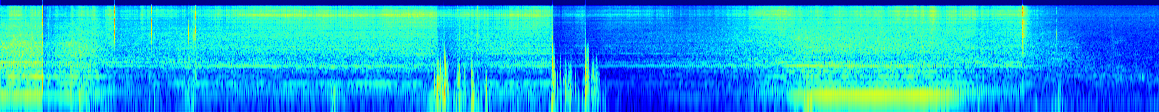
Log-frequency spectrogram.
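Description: Electric fans running: a steady motor hum and rush of air. A cluster of clicks and knocks comes partway through, the hum drops, then it swells loud for a few seconds and fades near the end.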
